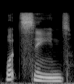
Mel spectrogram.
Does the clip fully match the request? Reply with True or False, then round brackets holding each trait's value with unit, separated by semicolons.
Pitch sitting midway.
True (180 Hz)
